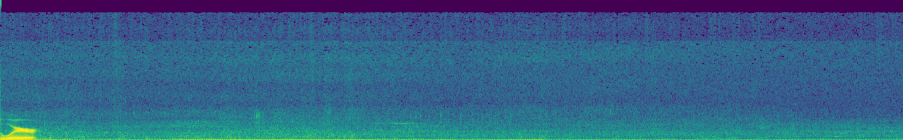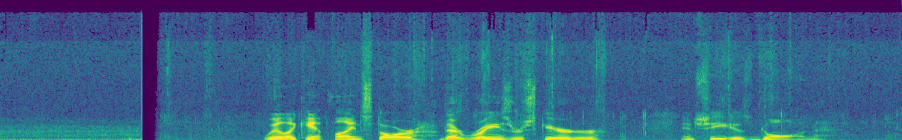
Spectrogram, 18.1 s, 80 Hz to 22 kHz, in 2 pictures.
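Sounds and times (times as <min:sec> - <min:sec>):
vehicle engine droning: 0:00.0 - 0:10.5.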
